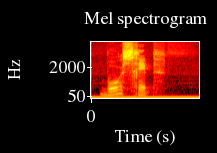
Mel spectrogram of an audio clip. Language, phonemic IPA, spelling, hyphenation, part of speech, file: Dutch, /ˈboːr.sxɪp/, boorschip, boor‧schip, noun, Nl-boorschip.ogg
- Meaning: drillship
